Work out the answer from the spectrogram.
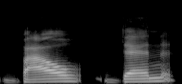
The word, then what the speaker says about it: Bowden: make the team, but it's pronounced Bowden. Oh, Bowden. You're talking about okay, all right. You got it. Bowden. Okay. Not Bowden. So it's not Bowden, it's Bowden, like in Bobby.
